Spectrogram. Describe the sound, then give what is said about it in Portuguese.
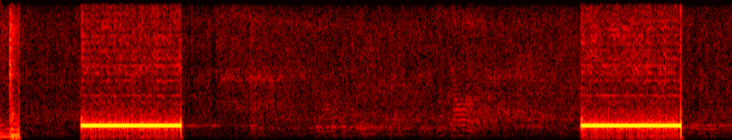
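Telephone ringback tones sound while an office call is transferred to another extension. Two steady, buzzing beeps, each about a second long, are separated by roughly four seconds of faint, quiet background, with a brief voice at the very start. “Vou transferir para outro ramal, tá bom?”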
